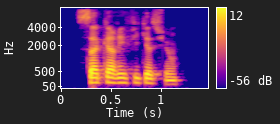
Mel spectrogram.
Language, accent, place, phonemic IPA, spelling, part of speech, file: French, France, Lyon, /sa.ka.ʁi.fi.ka.sjɔ̃/, saccharification, noun, LL-Q150 (fra)-saccharification.wav
- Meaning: saccharification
